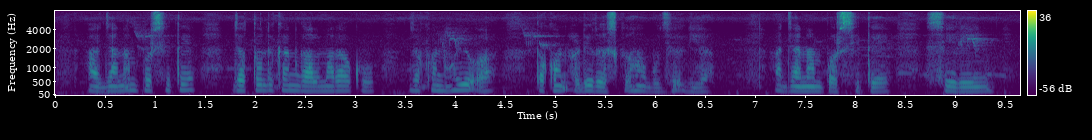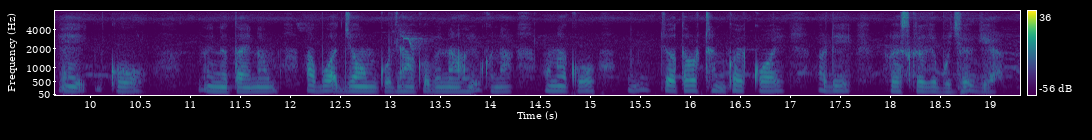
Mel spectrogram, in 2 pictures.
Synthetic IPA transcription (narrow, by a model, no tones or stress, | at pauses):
aɾd͡ʒanampəɾsit̪ɛd͡ʒɔt̪ɔlɛkanɡalmaɾawkɔd͡ʒɔkʰɔnɦujuʔat̪ɔkʰɔnəɖiɾəskəɦãbud͡ʒʱə̰ʔɡɛjaː | ɾd͡ʒanampəɾsit̪ɛsiɾiŋɛjkɔ | ənət̪ajnɔmabua̰ʔd͡ʒɔmkɔd͡ʒaɦãkɔbɛnaɦujṵʔkanahɔnakɔ | d͡ʒɔt̪ɔɾʈʰɛnkɔjkɔjəɖiɾəskəɡɛbud͡ʒʱəʔɡɛja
